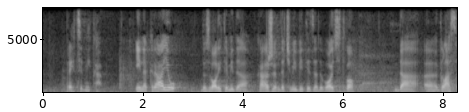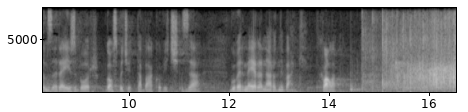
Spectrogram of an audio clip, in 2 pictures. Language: Serbian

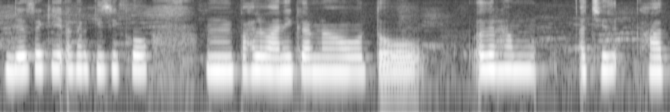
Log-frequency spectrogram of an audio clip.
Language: Urdu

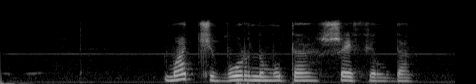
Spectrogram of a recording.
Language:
Russian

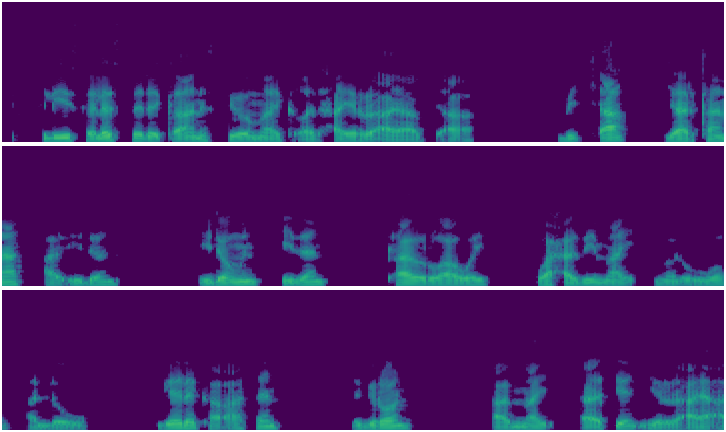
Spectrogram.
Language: Tigrinya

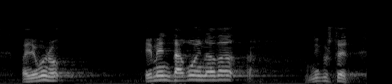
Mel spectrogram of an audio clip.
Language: Basque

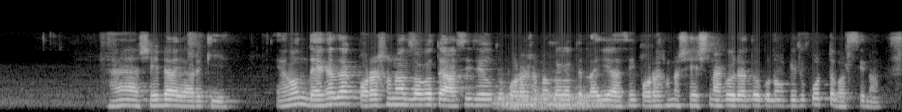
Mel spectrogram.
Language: Bangla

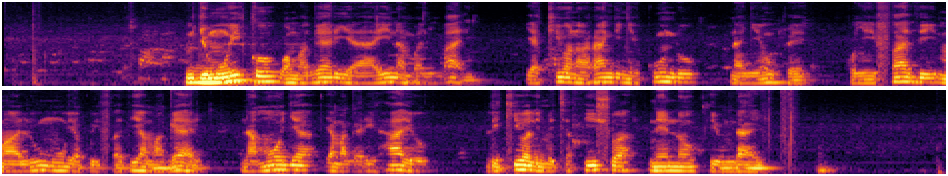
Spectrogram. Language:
Swahili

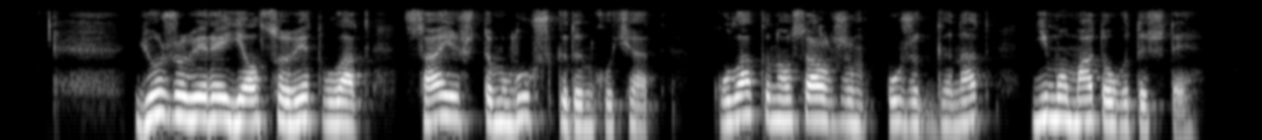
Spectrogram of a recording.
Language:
Mari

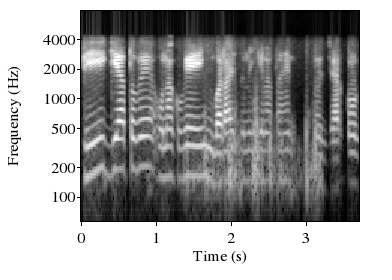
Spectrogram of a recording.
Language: Santali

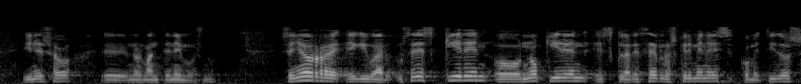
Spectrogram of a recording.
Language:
Spanish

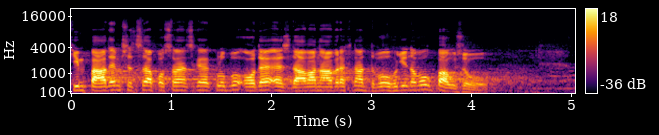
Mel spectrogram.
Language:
Czech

